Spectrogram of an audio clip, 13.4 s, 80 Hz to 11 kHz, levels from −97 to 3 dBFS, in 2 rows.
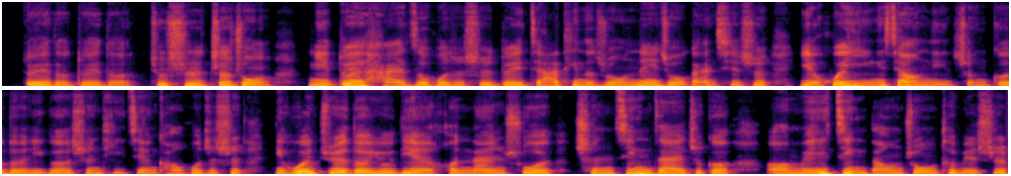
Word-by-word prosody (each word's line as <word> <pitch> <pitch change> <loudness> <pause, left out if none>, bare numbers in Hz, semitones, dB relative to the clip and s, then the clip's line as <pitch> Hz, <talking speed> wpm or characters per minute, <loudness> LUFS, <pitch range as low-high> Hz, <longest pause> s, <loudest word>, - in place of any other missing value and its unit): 对 200 -1 +4
的 175 -3 -2
对 175 0 -1
的， 170 - -6
就 200 - 0
是 195 0 +1
这 275 +10 +2
种 190 -8 +1 0.2
你 190 -2 0
对 240 +8 +5
孩 180 -5 -2
子 210 0 +1
或 210 +1 +1
者 190 -3 -3
是 200 +3 -3
对 210 +1 +1
家 215 +2 -1
庭 210 -3 -2
的 175 - -2
这 - - -10
种 195 -2 0
内 275 +2 +3
疚 205 -6 +1
感， 175 - -3
其 185 +3 -6
实 190 +1 -3 0.2
也 175 -4 0
会 265 +12 +4
影 185 -4 +1
响 220 -6 +2
你 155 -2 -5
整 - - -8
个 200 0 -1
的 185 -3 0
一 165 -1 -4
个 175 +1 -2
身 180 +2 -4
体 180 -3 -9
健 175 -2 -5
康， 165 0 -6
或 190 +2 -2
者 175 - -5
是 180 +2 -3 0.2
你 180 - -1
会 210 +4 +7
觉 190 -2 +3
得 185 0 +3
有 180 0 +1
点 185 -3 +1
很 170 -1 -3
难 160 +2 -2
说 190 +2 0
沉 175 -1 -2
浸 230 +2 +2
在 200 -3 +2
这 195 +2 -4
个， 190 -2 0 0.2
呃， 175 -1 +1
美 170 +6 +4
景 235 -3 +2
当 175 +1 -2
中， 180 +1 0
特 215 +3 0
别 175 -3 -2
是 180 +2 -3
185 Hz, 290 characters per minute, -23 LUFS, 175-205 Hz, 0.2 s, 会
